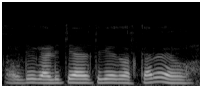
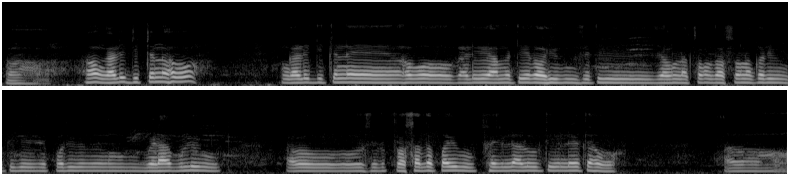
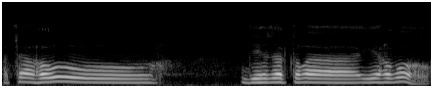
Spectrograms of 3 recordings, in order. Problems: low volume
